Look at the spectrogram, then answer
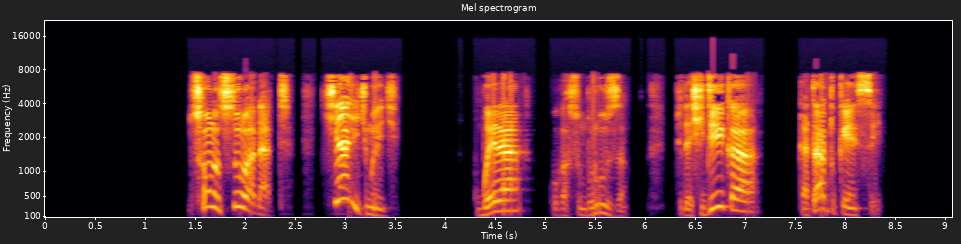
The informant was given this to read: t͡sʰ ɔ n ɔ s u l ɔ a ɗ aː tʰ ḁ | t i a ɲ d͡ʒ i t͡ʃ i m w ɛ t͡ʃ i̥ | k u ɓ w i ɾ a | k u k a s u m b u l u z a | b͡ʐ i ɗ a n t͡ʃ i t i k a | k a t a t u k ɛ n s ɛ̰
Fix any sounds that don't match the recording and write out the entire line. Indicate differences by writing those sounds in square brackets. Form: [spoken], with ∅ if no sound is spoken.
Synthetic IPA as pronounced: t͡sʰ ɔ n ɔ s u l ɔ a ɗ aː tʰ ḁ | [t͡ʃ] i a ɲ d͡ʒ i t͡ʃ i m w ɛ t͡ʃ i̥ | k u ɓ w [ɛ] ɾ a | k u k a s u m b u l u z a | b͡ʐ i ɗ a [∅] t͡ʃ i t i k a | k a t a t u k ɛ n s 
